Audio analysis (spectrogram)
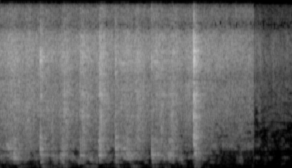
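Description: A spoon scrapes rhythmically through frying tomatoes with turmeric in a pan for dhal, a steady sizzle under repeated stirring strokes with a sharper clink near the end before it stops.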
